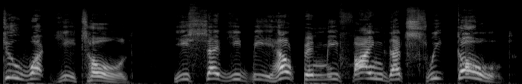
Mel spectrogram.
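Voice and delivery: loud, gruff pirate demand; barking. A narrator's reading. Big Pete barking at the librarian, angry pirate. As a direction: bark it at her, fed up. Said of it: "he barked at Lou".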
